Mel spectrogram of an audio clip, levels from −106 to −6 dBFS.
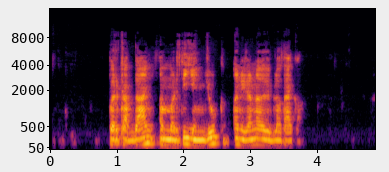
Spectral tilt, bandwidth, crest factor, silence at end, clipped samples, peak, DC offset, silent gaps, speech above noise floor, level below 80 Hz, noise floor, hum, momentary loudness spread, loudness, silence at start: -6.5 dB/octave; 7.8 kHz; 18 dB; 1.15 s; under 0.1%; -8 dBFS; under 0.1%; none; 60 dB; -64 dBFS; -84 dBFS; none; 6 LU; -24 LUFS; 0.9 s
